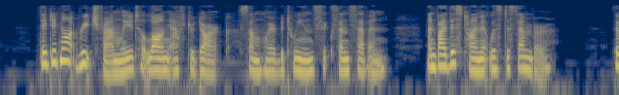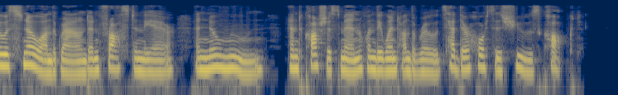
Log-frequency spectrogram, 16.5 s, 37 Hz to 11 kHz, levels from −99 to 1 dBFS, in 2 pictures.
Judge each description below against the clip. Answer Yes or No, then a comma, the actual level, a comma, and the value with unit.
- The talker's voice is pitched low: No, medium, 165 Hz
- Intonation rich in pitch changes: No, average, 3.6 semitones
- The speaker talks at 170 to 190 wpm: Yes, average, 180 wpm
